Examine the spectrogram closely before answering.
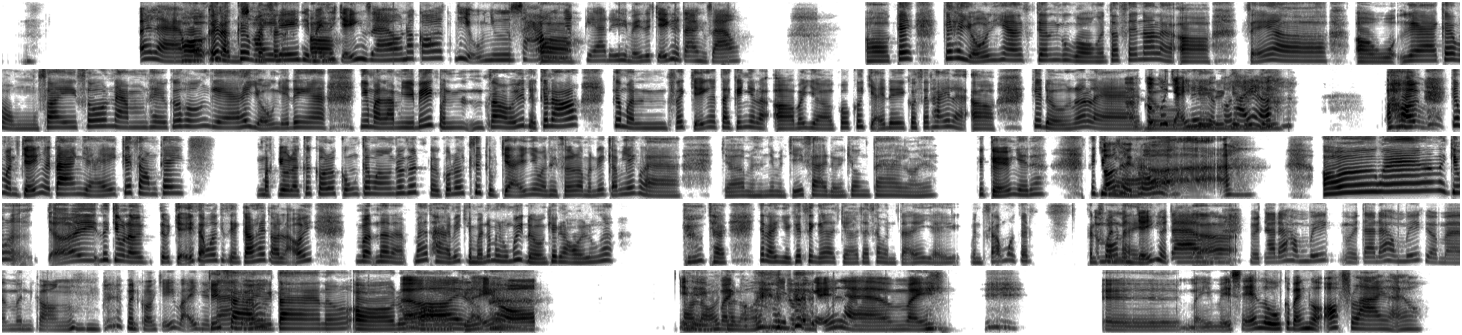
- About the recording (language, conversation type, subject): Vietnamese, podcast, Bạn từng bị lạc đường ở đâu, và bạn có thể kể lại chuyện đó không?
- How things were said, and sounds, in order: tapping; "làm" said as "ừn"; "làm" said as "ừn"; other background noise; laughing while speaking: "hả?"; laughing while speaking: "Ờ"; "như" said as "ưn"; "người" said as "ừn"; groan; laughing while speaking: "Kiểu"; chuckle; grunt; background speech; laugh; laughing while speaking: "mày"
